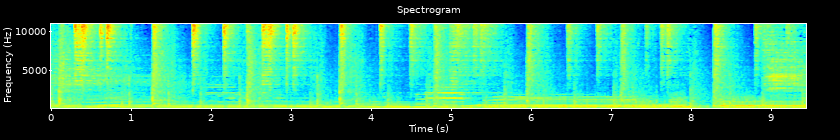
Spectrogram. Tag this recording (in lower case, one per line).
music
exciting music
